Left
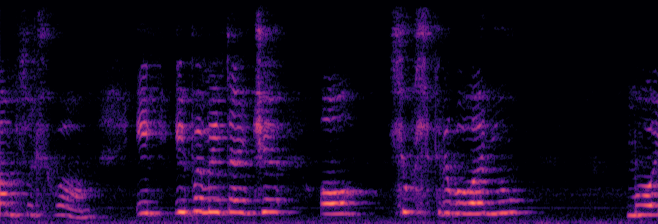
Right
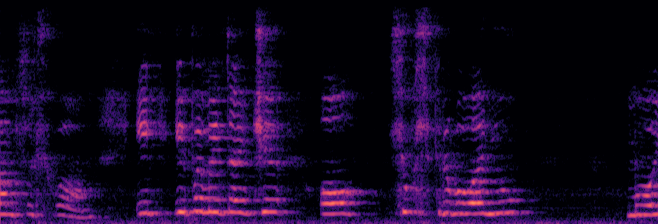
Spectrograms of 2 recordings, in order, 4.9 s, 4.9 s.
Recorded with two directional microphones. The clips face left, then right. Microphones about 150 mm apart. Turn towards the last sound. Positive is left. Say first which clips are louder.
# left 2 dB
turn(degrees=0)  # may be behind; listen again after turning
